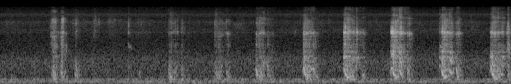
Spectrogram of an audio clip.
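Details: Hedgehog making nine short, sharp, hissing bursts about every half second; the owner is unsure whether it is coughing or sneezing.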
